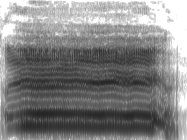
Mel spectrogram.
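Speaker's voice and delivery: loud high frustrated grunt; kid's angry grunt in his dad's face. Retold or imitated. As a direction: grunt at dad like a cranky kid. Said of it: "He's like".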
